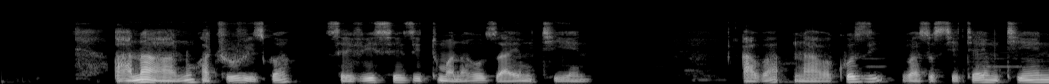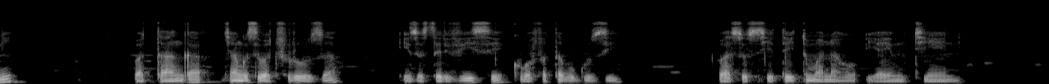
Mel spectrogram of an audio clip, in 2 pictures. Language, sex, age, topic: Kinyarwanda, male, 25-35, finance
